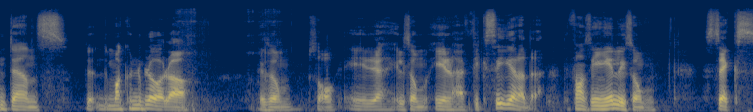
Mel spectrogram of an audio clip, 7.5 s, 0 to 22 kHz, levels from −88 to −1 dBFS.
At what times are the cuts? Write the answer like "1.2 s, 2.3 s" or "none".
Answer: 1.4 s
